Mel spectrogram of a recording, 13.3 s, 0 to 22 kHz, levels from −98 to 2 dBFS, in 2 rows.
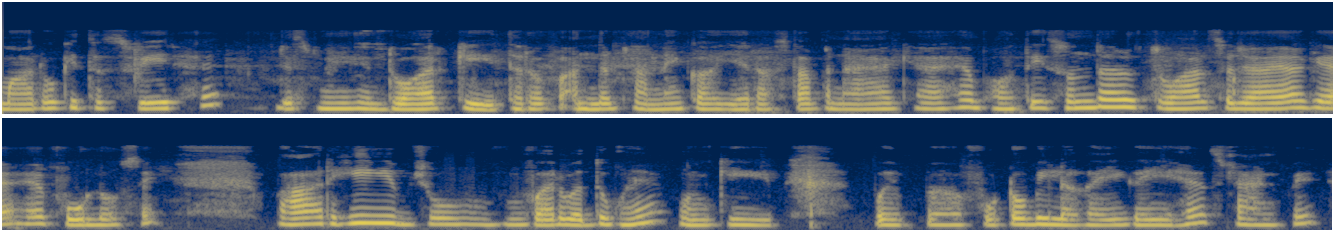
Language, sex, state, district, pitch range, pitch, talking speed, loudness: Hindi, female, Uttar Pradesh, Jalaun, 195-230 Hz, 205 Hz, 180 wpm, -19 LUFS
